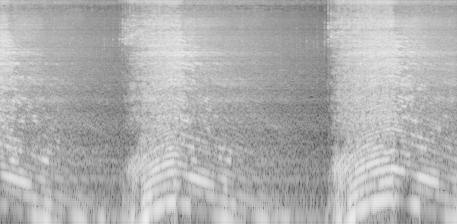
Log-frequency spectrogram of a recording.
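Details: Small carbureted four-stroke scooter (Wave/Spark/Mio) after blocking the secondary air injection pipe to cure exhaust backfire: two clean throttle blips from idle and back down, with no pops or bangs on the overrun.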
